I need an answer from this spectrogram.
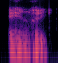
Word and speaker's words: Henri: Henri. Si H muet, Henri quatrième.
